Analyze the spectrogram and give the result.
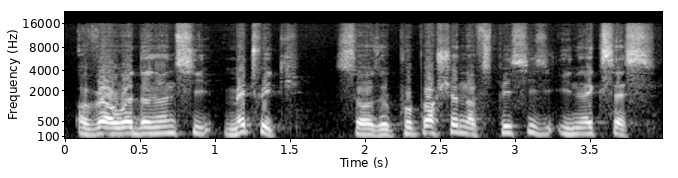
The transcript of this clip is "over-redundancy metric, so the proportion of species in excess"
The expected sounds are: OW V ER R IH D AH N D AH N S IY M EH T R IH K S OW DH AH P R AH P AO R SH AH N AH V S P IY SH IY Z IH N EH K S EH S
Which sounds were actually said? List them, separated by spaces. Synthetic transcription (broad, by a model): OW V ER W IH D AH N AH N S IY M EH T R IH K S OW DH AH P R AH P AO R SH AH N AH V S P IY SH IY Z IH N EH K S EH S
